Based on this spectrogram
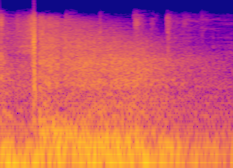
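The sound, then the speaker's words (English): A loud, booming explosion sound effect played from a soundboard rumbles with heavy low-end energy and a sharp crack near the start, then a sustained roar that slowly fades. No voices are heard. “So you rock to the folks at Radio Shack, and of course, let me get into the you rocks explosion.”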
